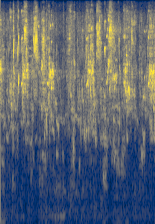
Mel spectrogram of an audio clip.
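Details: Budgerigar chirps come in short bursts of sharp, squeaky high notes and scratchy squawks, several per second, with brief dips between phrases.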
